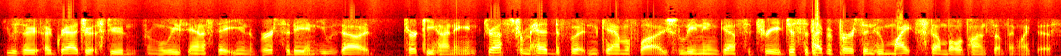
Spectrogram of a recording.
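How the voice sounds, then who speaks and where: A man being interviewed as a bird researcher, telling stories in an earnest, enthusiastic, halting conversational way. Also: on the low side, fairly even intonation, creaky, fairly bright tone, muffled recording.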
